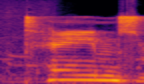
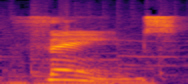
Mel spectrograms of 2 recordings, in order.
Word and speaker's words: Thames: and kind of is the tames River which has an American I'm quite tempted to pronounce as Thames simply because I cannot imagine saying tongue or attacked or tick the Romans built a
